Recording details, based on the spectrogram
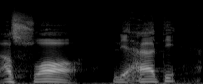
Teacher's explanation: الصالحات الف لام شمسی. صاد از حروف استعلاز غلیظ تلفظ میشه، الف هم تابع صاد غلیظ میگیم الصالحات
